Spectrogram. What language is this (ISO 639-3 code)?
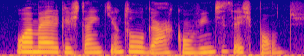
por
